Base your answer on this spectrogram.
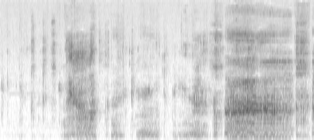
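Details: Indoors, a puppy guards a pork trotter (jokbal), giving throaty growls that build into a longer, louder rumble near the end, with faint rustling between bursts.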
